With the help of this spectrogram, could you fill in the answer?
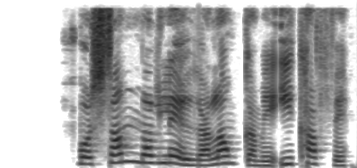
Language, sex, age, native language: Icelandic, female, 11, Icelandic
